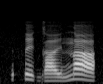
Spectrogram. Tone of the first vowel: falling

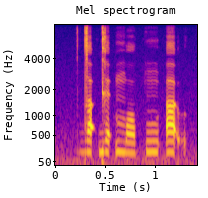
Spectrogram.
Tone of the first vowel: high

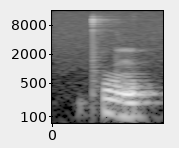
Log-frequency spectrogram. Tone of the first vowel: low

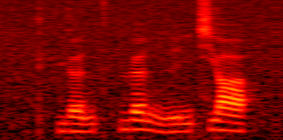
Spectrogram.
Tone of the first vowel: rising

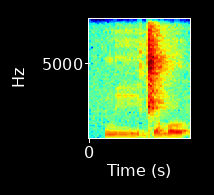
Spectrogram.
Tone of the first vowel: falling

